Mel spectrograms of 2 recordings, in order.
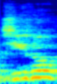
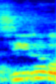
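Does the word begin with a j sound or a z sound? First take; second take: j sound; z sound. First: The word begins with a j sound. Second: The word begins with a z sound. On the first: The speaker calls it wrong. "जैसे मैं जीरो बोलता हूँ" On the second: The speaker calls it right. "जीरो होता है"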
